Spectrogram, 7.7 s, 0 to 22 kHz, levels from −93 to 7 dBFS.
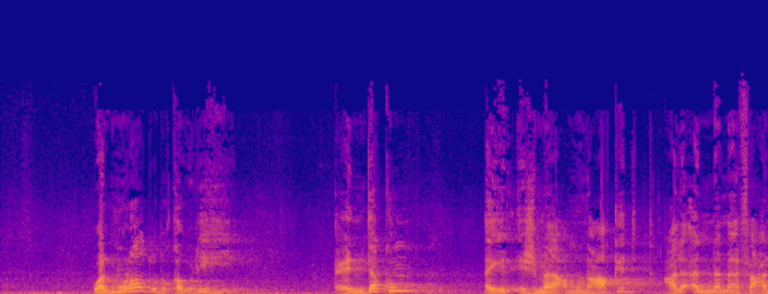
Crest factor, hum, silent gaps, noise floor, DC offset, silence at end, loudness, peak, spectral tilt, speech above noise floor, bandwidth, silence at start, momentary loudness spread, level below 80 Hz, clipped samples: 18 dB; none; none; -43 dBFS; under 0.1%; 0 s; -21 LUFS; -6 dBFS; -6 dB/octave; 22 dB; 16 kHz; 0 s; 20 LU; -46 dBFS; under 0.1%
